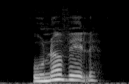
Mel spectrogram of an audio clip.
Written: undervælde

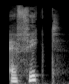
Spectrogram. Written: affekt

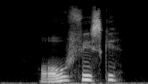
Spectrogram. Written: rovfisk

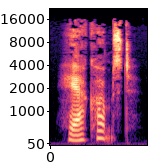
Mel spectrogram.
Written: herkomst

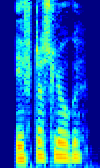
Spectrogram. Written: efterslukke

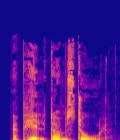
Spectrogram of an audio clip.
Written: appeldomstol

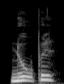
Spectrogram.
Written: nobel

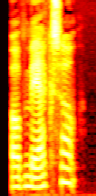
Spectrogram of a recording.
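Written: OPMÆRKSOMST

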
